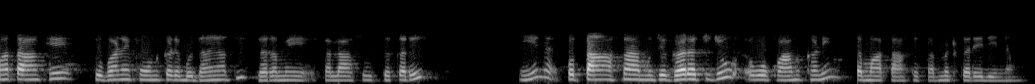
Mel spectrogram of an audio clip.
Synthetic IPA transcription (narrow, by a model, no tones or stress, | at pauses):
mãːt̪ɐʋ̤ãkʰeːsʊbʱaːɽ̃ẽfoːnkɐɾeɓʊd̪ʱaːijãt̪ʰiɡʱɐɾmẽsɐlaːɦsud̪ʱkɐɾes | iːnəpoːt̪ɐãɐsãmʊ̃ɦɪ̃d͡ʑeɡʱɐɾɐt͡ɕʊd͡ʑoːʊɦofaːmkʰɐɽ̃it̪ɐmãːt̪ɐʋ̤ãkʰeːsɐbmɪʈkɐɾeɗĩːnə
